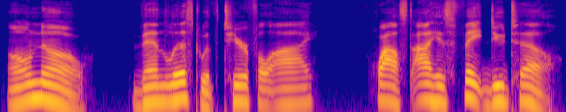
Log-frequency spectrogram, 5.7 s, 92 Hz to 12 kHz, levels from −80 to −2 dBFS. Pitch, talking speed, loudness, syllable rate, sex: 135 Hz, 140 wpm, -19 LUFS, 3.0 syllables/s, male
